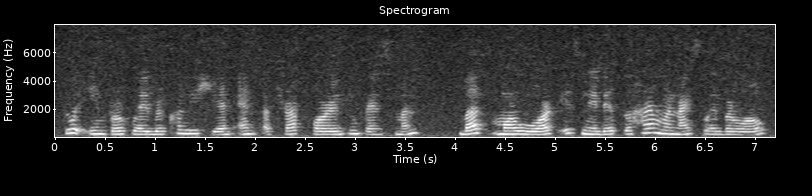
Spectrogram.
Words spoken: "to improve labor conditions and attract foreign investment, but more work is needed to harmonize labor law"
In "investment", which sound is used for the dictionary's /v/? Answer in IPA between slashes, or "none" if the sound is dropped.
/f/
